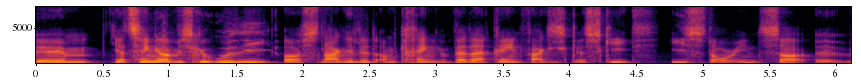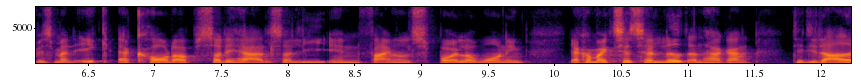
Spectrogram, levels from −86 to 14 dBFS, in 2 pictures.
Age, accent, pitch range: 30-49, native, 110-150 Hz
